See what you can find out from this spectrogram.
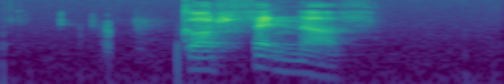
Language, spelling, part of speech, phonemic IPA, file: Welsh, Gorffennaf, proper noun, /ɡɔrˈfɛna(v)/, Cy-Gorffennaf.ogg
- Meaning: July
